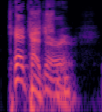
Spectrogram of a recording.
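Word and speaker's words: Koechner: David Kochner, is that how that name's pronounced? – Ketchner. – Ketchner.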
